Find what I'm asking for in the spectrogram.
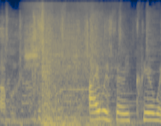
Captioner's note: bomb explodes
